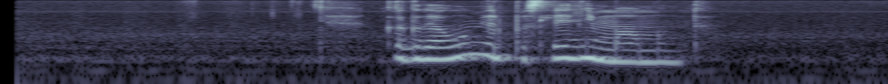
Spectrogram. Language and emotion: Russian, neutral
